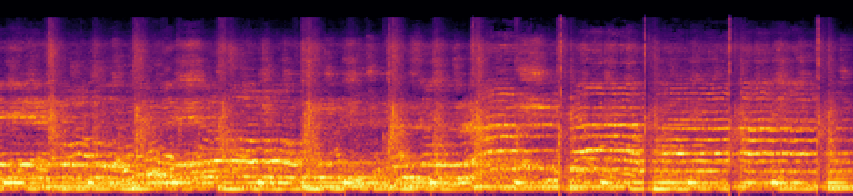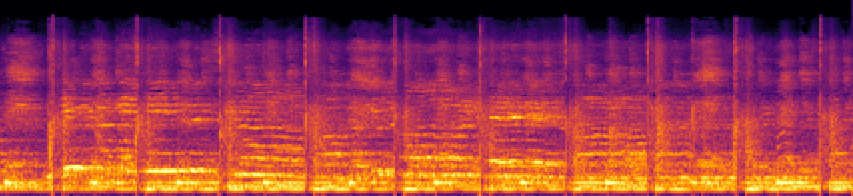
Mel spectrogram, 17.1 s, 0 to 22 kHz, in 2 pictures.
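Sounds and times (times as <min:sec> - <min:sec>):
group of voices singing: 0:00.0 - 0:17.0.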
